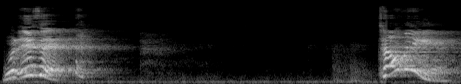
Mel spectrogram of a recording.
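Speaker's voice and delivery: impatient plea. Real, not acted. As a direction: beg him to spill it, fed up. Wife pleads to know trick.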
